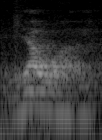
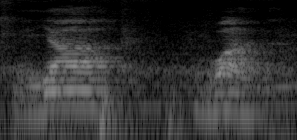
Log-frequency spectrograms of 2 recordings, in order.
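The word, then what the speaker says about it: יון: Yawan. Yah-wan. Yah is getting pronounced independently. One.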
